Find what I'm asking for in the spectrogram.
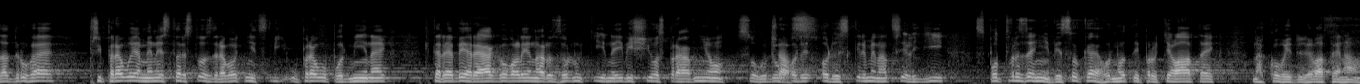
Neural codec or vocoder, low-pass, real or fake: autoencoder, 48 kHz, 128 numbers a frame, DAC-VAE, trained on Japanese speech; 14.4 kHz; fake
